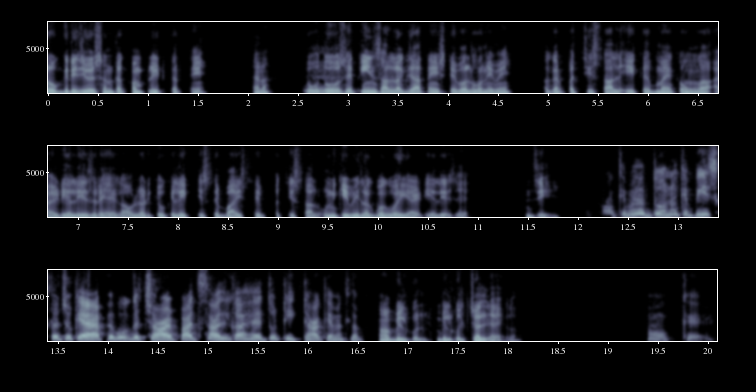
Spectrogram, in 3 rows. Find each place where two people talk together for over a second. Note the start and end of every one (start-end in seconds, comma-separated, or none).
none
